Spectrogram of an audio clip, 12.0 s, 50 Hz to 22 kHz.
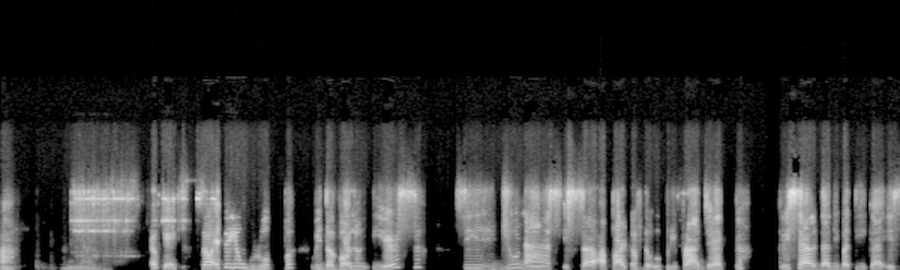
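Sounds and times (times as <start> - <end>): electronic ringing tone: 0.9 - 2.9
low voice: 6.8 - 7.3.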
